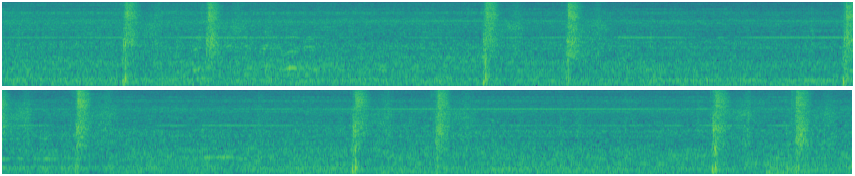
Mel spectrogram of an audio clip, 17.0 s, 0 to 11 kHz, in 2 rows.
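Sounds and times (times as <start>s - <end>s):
machine running: 0.0s - 17.0s
sharp air hisses: 4.8s - 6.1s.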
